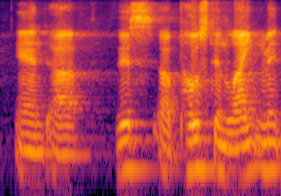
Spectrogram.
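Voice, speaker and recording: In a room with audible echo, a man speaks at a fairly slow pace with ordinary pitch variation. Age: 70s. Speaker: physician. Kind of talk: conference Q&A. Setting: conference room. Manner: halting.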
